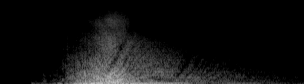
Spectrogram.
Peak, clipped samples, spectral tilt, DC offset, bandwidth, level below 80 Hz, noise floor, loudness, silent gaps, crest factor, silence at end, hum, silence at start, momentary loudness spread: -10 dBFS; under 0.1%; -7 dB/octave; under 0.1%; 12 kHz; -32 dBFS; -64 dBFS; -28 LUFS; none; 18 dB; 1 s; none; 0.6 s; 23 LU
